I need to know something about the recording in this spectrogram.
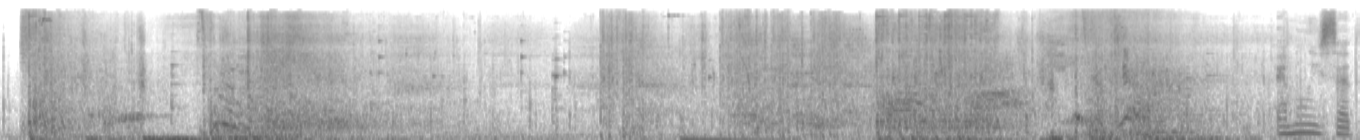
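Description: Loud blasts and impacts burst out in a fight.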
